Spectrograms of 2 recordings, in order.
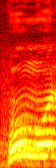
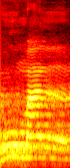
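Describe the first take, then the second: First: The m is followed by a u vowel. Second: The m is followed by an a vowel. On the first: The speaker calls it right. "harus dihidupkan dengan dhamma" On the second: The speaker calls it wrong. "Nggak boleh humal"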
